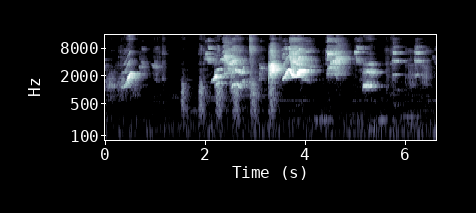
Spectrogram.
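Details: Javan myna (jalak kebo), singing gacor: a rising whistle, clicking notes, then loud swooping whistles and harsh chatter, with softer chirps trailing off.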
